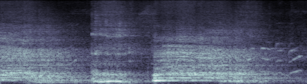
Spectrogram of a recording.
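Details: Two short, low, rumbling roars from Chachamaru, a male lion living at Fukuoka City Zoo in Japan, following closely one after the other amid steady chatter from onlookers.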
